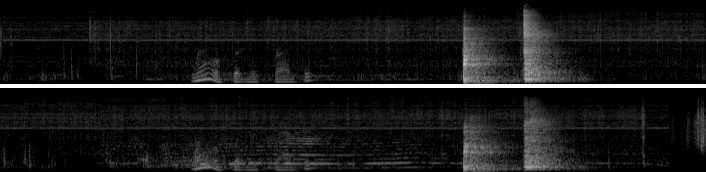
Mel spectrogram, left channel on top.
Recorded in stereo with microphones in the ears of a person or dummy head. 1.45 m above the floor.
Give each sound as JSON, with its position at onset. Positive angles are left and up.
{"t": 1.9, "sound": "a man speaking", "side_deg": 20, "distance_m": 0.5}
{"t": 4.6, "sound": "a door slam", "side_deg": 65, "distance_m": 1.8}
